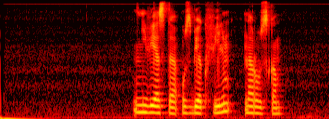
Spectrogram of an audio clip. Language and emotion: Russian, neutral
